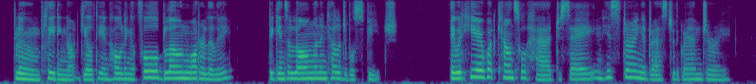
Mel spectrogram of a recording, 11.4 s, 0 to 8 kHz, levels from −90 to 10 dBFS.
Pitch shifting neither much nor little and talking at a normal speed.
Yes: average, 3.0 semitones; average, 160 wpm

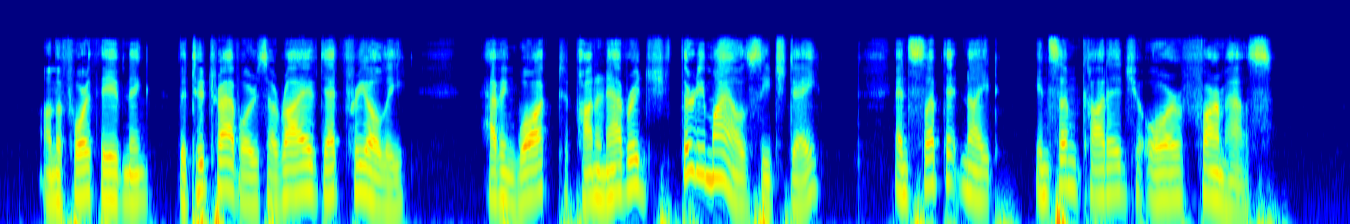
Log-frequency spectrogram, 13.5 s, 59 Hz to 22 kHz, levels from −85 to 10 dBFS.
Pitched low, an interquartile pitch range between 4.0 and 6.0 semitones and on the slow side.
Yes: low, 125 Hz; average, 4.4 semitones; slow, 130 wpm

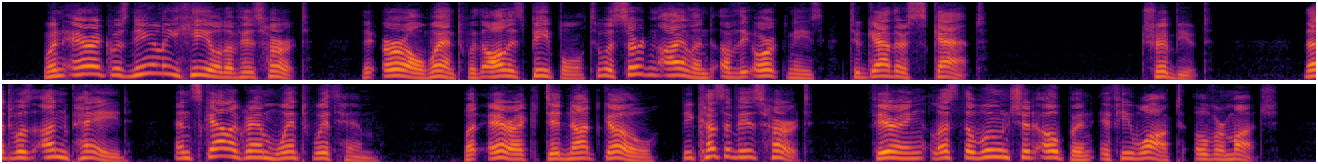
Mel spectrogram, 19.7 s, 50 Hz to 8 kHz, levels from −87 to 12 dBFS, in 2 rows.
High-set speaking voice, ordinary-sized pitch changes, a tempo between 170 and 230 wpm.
No: high, 205 Hz; average, 4.8 semitones; average, 160 wpm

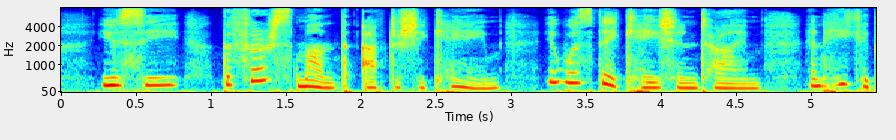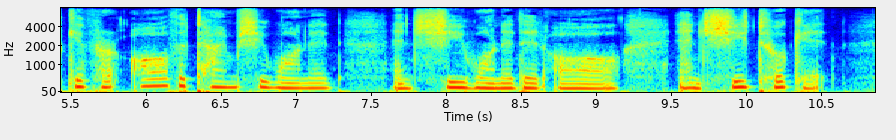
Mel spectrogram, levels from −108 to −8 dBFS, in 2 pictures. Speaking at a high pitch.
Yes: high, 195 Hz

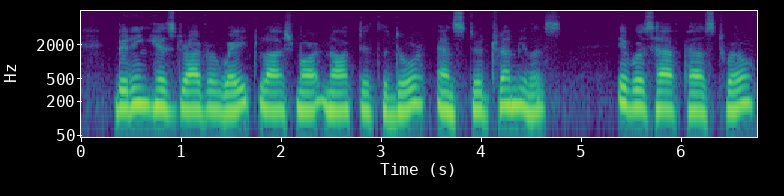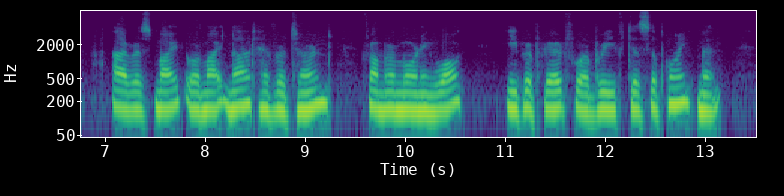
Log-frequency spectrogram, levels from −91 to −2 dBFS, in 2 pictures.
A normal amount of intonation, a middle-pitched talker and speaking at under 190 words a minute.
No: narrow, 2.3 semitones; medium, 145 Hz; average, 150 wpm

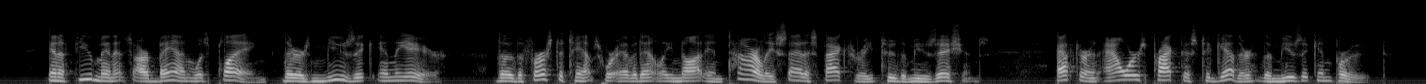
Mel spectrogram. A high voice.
No: medium, 155 Hz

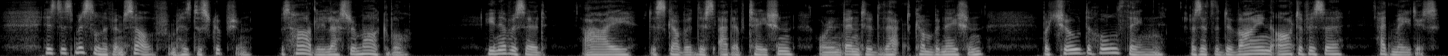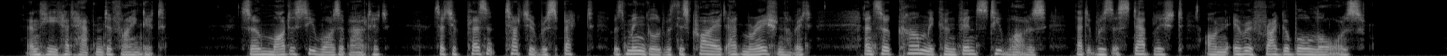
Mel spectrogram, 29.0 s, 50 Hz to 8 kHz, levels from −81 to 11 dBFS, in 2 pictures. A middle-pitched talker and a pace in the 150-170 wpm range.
Yes: medium, 145 Hz; average, 155 wpm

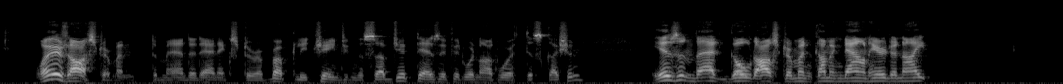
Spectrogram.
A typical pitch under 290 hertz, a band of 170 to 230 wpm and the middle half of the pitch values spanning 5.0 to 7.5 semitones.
No: medium, 140 Hz; slow, 135 wpm; wide, 5.4 semitones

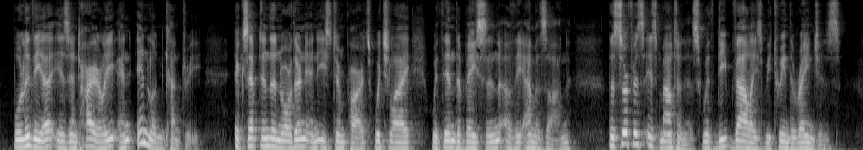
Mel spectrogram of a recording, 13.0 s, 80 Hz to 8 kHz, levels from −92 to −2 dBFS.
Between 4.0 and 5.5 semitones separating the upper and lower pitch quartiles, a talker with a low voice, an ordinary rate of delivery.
No: average, 3.4 semitones; low, 130 Hz; average, 160 wpm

